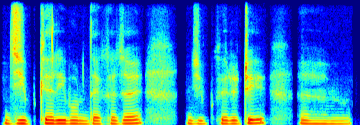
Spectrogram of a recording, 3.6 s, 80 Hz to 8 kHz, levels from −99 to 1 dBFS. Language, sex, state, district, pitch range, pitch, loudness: Bengali, female, Tripura, West Tripura, 195-210 Hz, 205 Hz, -18 LUFS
